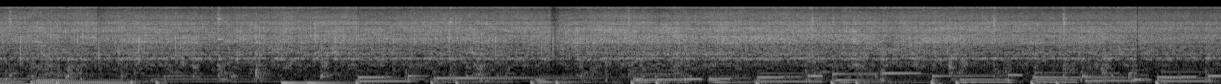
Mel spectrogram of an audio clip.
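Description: Diced potatoes frying in hot oil in a metal kadai, with a steady sizzle, while a metal spatula stirs them, giving scattered scrapes and taps against the pan.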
